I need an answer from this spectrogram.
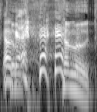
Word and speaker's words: Kamut: the word correctly so is it camut yes kamut we say see I didn't well that was pretty close that was pretty close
